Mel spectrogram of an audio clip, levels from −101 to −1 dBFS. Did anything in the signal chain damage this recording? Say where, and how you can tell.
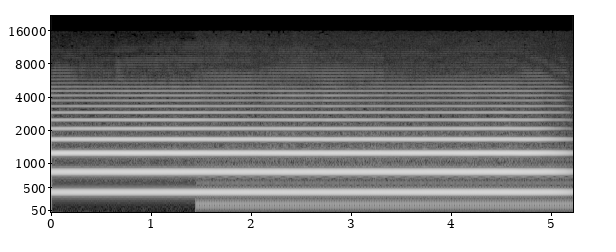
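Yes. From 1.45 s to the end of the music a steady, raspy buzz sits underneath everything, roughly 25 dB below the signal. This is mains buzz picked up in the analogue wiring. Its fundamental is 60 Hz, but its harmonics stretch up into the kilohertz range, which gives it that edgy, rasping quality rather than a smooth hum. Sharp switching spikes, twice per mains cycle, from something like a dimmer, rectifier or unshielded cable are leaking into the audio path.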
